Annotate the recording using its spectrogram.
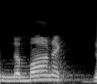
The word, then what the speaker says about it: mnemonic: And I'm going to give you a little mnemonic device, M-N-E-M-O-N-I-C, mnemonic. It's an odd way to spell it, isn't it? Do you ever wonder why the word phonetic is not spelled phonetically?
